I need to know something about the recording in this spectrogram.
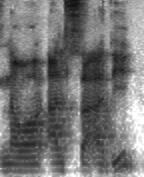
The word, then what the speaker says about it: Nawar Alsaadi: people listening to this your full name is Noah al-saadi did i pronounce it right oh yeah that's correct perfect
